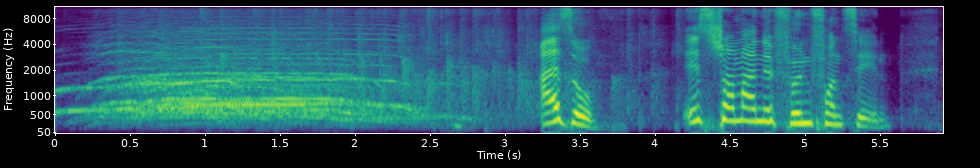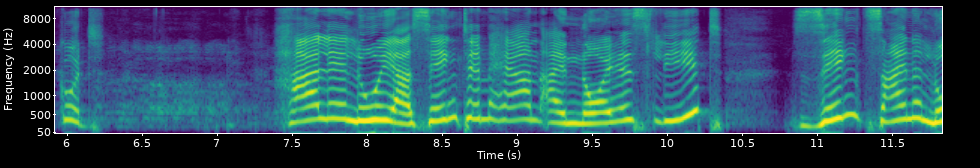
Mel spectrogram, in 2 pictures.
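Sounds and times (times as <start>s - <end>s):
audience cheering loudly: 0.0s - 4.2s
speech: 3.2s - 6.4s, 7.4s - 11.8s
laughter: 5.9s - 7.4s.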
